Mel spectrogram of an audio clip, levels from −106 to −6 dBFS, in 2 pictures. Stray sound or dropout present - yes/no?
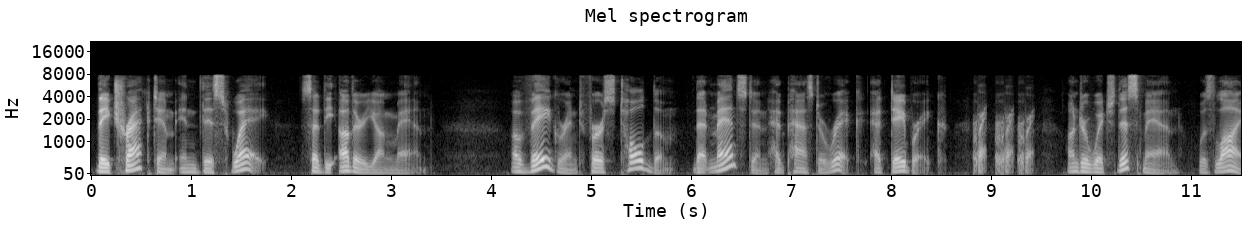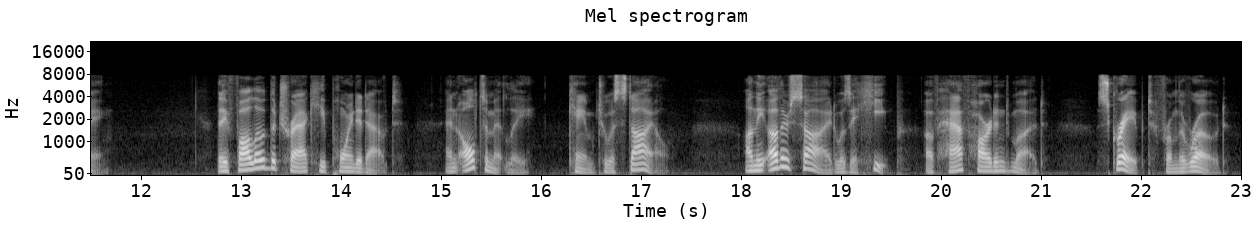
yes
